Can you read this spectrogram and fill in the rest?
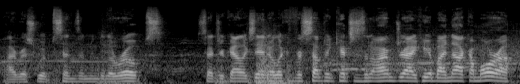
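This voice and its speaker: A young man calls the action of a wrestling video game in a voice hoarse and worn from a cold, sitting a little high for a man. He gets excited and shouts on the big moves. Steady background noise sits under the home recording. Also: fast talker, crowd noise. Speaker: let's play commentator. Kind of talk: play-by-play wrestling commentary over a video game.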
